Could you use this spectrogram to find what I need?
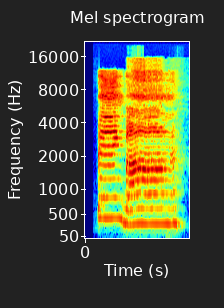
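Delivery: shouted "bing bong", "bong" drawn out. Calling out as a caller hits the snare: yelling bing bong. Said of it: "hear me yell bing bong".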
